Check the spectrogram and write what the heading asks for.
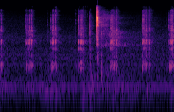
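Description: About six light, irregularly spaced clicks from a computer input device as a document is scrolled, one louder click a little past the middle, over a faint steady hum.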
